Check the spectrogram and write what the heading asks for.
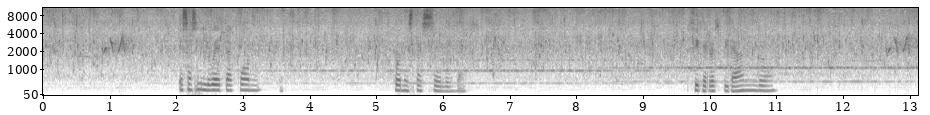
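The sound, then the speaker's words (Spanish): Falling water trickles steadily throughout, a soft continuous splashing hiss, while a calm voice speaks a few short phrases over it. “Escucha este sonido del agua cayendo, porque el agua nos ayuda a limpiar.”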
